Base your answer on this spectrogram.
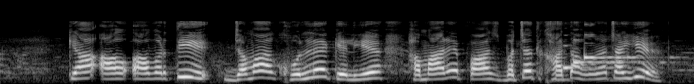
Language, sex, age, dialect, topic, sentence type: Hindi, male, 18-24, Marwari Dhudhari, banking, question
